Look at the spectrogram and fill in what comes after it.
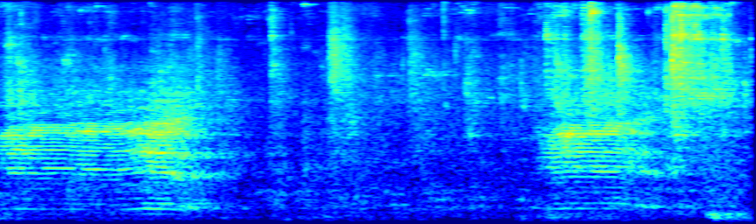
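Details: Imported Angus, Limousin and Hereford calves being bought; two clear, drawn-out harmonic moos, one in the opening second and another about four seconds in, with rustling noise between them.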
